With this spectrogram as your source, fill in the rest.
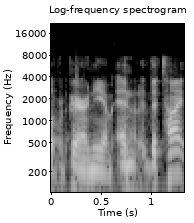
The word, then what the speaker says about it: perineum: Yeah, the perineum. It's called the perineum, or sometimes pronounced perineum.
